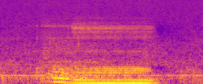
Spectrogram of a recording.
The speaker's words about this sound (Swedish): Om ni undrar varför det är någon som snarkar så är det min hund som låter.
